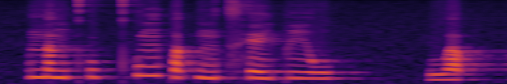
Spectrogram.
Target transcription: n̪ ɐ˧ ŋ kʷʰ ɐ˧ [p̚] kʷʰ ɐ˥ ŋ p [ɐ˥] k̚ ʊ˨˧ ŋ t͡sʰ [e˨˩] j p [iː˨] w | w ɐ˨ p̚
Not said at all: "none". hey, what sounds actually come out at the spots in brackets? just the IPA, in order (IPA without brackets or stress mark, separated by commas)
p̚, ɐ˨˥, e˧, iː˧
